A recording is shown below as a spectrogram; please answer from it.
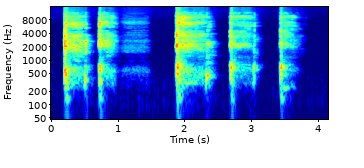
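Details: Adult with a bad cold, cough and chest infection: five harsh coughs in two quick bouts, each with a sharp onset; a wet cough.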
